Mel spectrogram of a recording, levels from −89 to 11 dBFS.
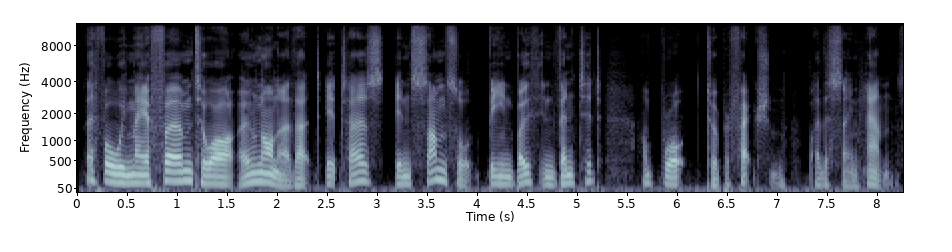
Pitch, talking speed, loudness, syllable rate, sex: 115 Hz, 190 wpm, -19 LUFS, 4.9 syllables/s, male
